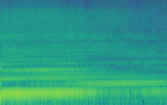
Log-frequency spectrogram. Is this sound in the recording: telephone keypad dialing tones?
no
